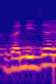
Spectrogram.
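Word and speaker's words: गेनिज़ा: एक सीलबंद कमरे में गनीजा, जिसका उच्चारण गनीजा के रूप में भी किया जाता है, कि मध्यकाल में यहूदी दस्तावेजों का एक विशाल संग्रह मिला।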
